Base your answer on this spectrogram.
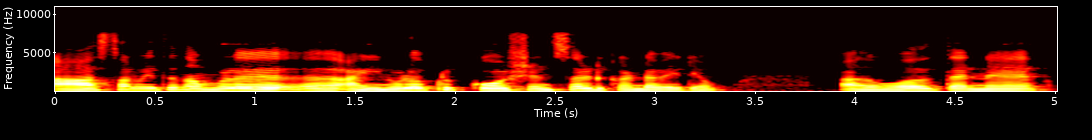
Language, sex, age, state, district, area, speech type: Malayalam, female, 45-60, Kerala, Palakkad, rural, spontaneous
